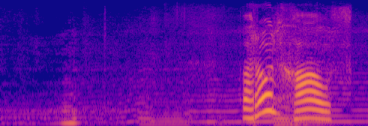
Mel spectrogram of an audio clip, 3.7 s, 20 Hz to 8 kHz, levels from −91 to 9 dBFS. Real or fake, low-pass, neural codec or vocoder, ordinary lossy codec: real; none; none; none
